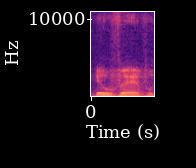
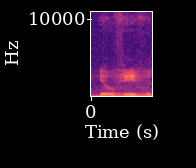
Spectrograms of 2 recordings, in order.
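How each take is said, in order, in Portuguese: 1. A primeira vogal do verbo soa como 'e'. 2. A primeira vogal do verbo soa como 'i'. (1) "Não existe o verbo vever" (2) "Existe o verbo viver"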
